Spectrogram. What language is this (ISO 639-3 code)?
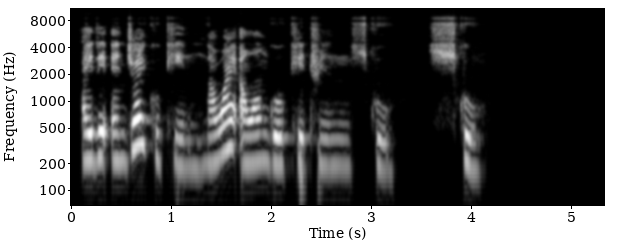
pcm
